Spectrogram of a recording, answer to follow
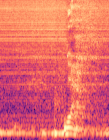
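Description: Steady low electrical mains hum.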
